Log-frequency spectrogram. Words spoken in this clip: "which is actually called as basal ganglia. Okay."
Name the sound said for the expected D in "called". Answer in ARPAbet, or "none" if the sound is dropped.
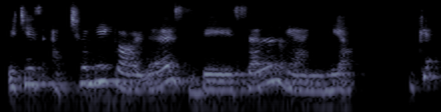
D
